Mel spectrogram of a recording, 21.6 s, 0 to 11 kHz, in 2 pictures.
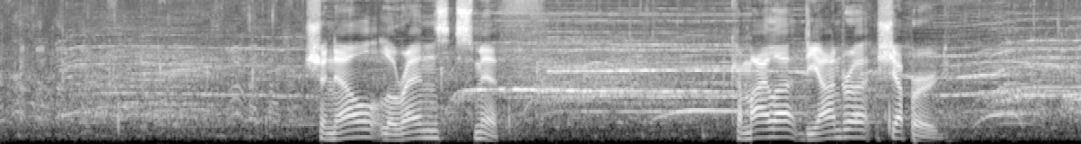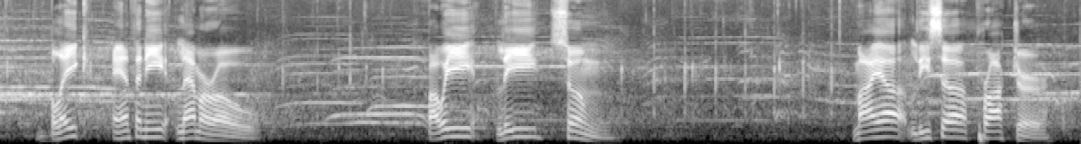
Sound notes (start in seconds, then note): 0.1 applause, cheering; 5.3 applause, cheering; 9.8 applause, cheering; 13.7 applause, cheering; 17.4 applause, cheering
